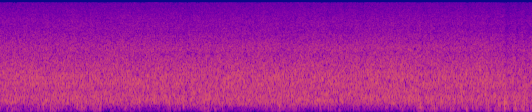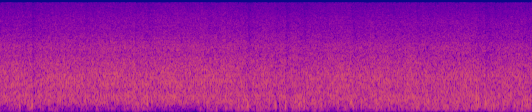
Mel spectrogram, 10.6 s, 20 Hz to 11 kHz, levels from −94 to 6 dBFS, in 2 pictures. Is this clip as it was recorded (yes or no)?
yes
